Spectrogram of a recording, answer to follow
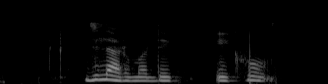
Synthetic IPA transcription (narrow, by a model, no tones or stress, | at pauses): d͡zilːaɦʌɾumʌd̪ʱek | ekʰɦo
